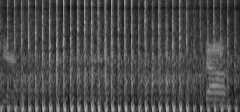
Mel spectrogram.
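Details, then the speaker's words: Tractor flathead engine with newly fitted exhaust: deep, even thumping pulses at about three per second with a low exhaust note; running steadily and normally. "now it's not the greatest looking exhaust but it's an exhaust uh it kind of sounds pretty thumpy when you really listen to it here"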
